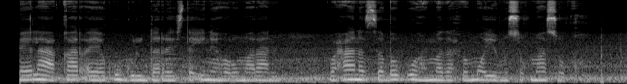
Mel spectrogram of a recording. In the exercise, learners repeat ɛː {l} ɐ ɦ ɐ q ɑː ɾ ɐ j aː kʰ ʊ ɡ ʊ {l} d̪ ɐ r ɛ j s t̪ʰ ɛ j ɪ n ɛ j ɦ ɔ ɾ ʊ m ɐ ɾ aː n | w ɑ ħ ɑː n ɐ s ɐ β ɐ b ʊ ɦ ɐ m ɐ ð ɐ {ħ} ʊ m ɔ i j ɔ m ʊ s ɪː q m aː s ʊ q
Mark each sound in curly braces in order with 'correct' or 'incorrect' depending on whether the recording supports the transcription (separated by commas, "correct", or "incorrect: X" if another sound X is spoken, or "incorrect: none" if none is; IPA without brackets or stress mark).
correct, correct, correct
